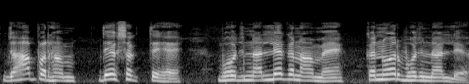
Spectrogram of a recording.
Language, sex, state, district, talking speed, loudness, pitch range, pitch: Hindi, male, Himachal Pradesh, Shimla, 155 wpm, -14 LUFS, 170-225 Hz, 190 Hz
